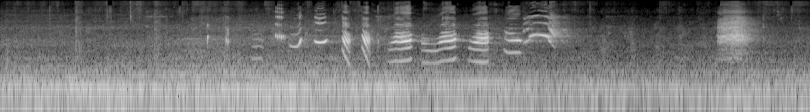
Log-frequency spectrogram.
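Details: A green talking parrot produces a brief run of harmonic, warbling vocal sounds with wavering, bending pitch lasting about two seconds, followed by a short breathy burst, over a low steady background hum.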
